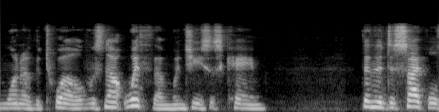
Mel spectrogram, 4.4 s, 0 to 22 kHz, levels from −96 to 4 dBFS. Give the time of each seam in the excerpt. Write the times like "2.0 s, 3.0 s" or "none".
3.4 s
